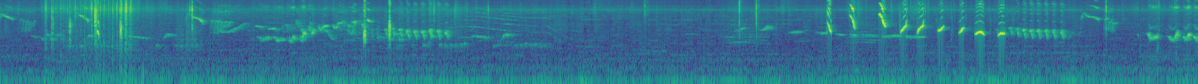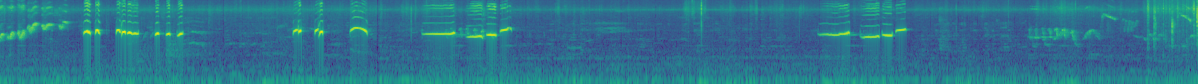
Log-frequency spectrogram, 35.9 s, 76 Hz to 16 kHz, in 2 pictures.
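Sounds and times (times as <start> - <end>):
low steady hum: 0.0 - 35.9
bird whistling and trilling: 11.9 - 15.9, 17.2 - 20.8, 22.4 - 23.6, 24.3 - 25.7, 30.2 - 31.6, 33.7 - 35.9.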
